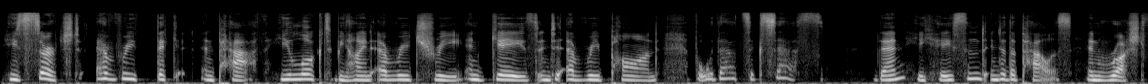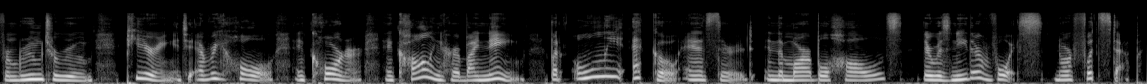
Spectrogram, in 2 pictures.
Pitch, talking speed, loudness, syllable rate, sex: 220 Hz, 145 wpm, -18 LUFS, 4.5 syllables/s, female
